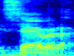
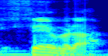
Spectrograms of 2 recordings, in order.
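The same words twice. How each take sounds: First: The first sound is a hissing s. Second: The first sound is a lisped th. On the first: "In Latin American Spanish ... it sounds like a ... C E or an S E" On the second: "but in Spain, you say zebra ... you have to be the"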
